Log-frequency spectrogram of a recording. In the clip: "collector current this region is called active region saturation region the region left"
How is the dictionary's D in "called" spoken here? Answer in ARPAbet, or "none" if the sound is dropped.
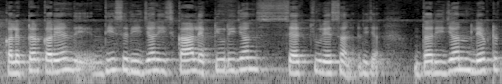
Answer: none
